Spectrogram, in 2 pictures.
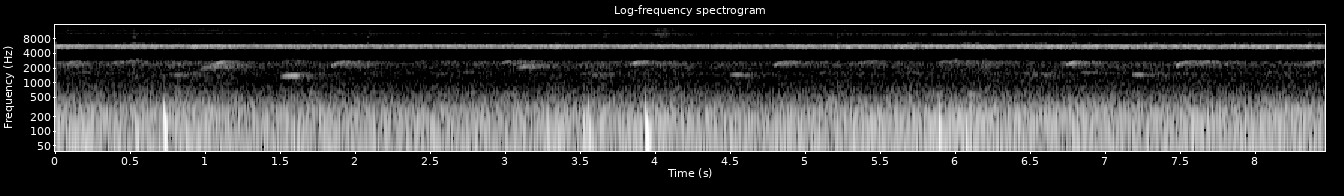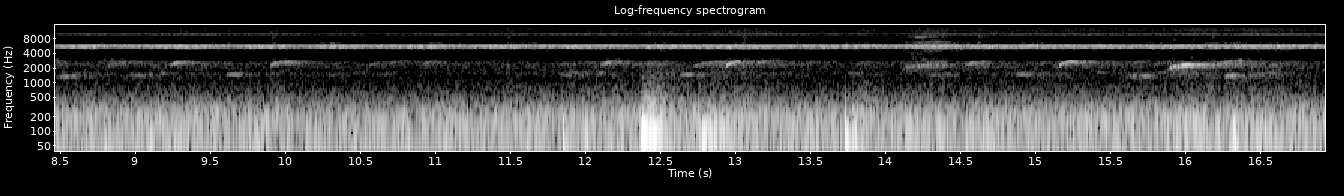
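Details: A night chorus of common coqui frogs at Holualoa on Hawaii's Kona Coast, Big Island, many voices repeating loud, short two-note 'co-qui' chirps.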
